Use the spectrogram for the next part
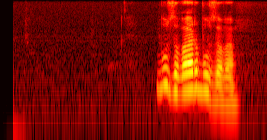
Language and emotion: Russian, neutral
